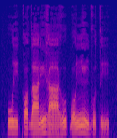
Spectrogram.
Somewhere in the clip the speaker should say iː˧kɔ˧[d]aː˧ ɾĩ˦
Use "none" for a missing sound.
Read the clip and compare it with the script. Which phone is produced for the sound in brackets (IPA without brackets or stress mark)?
d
